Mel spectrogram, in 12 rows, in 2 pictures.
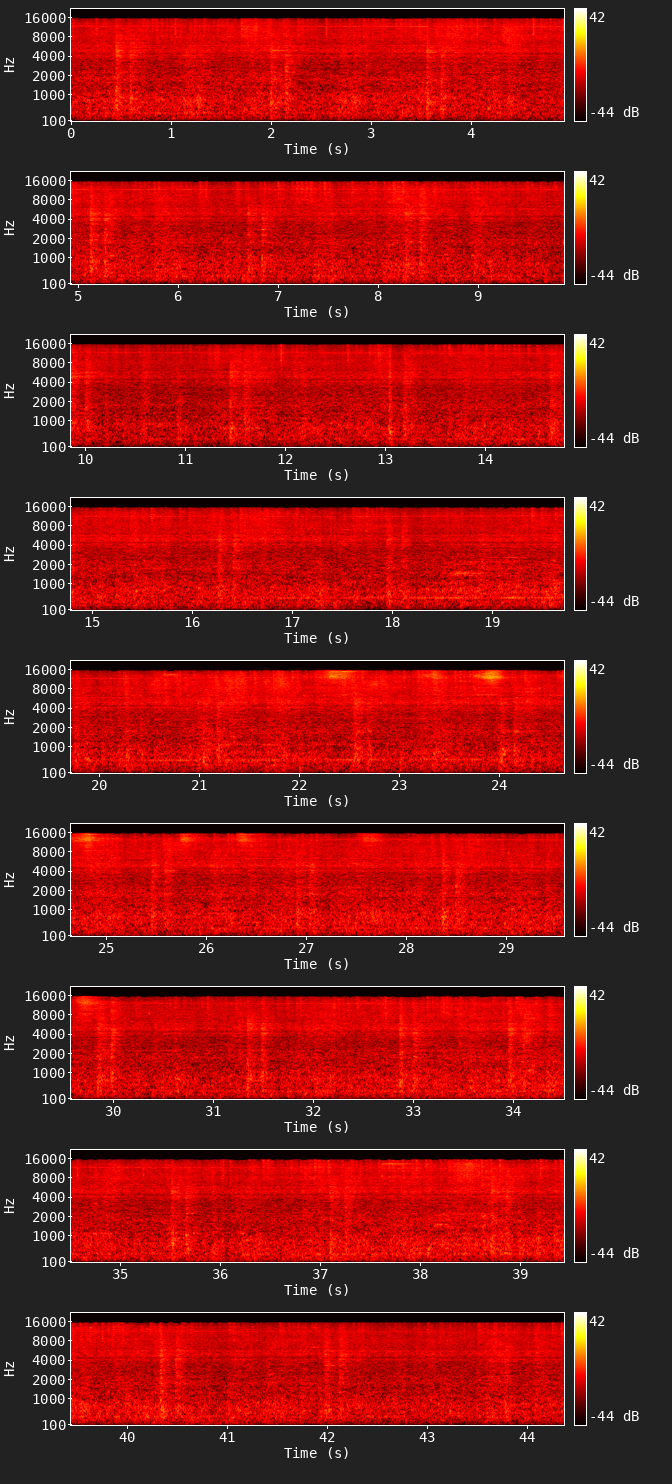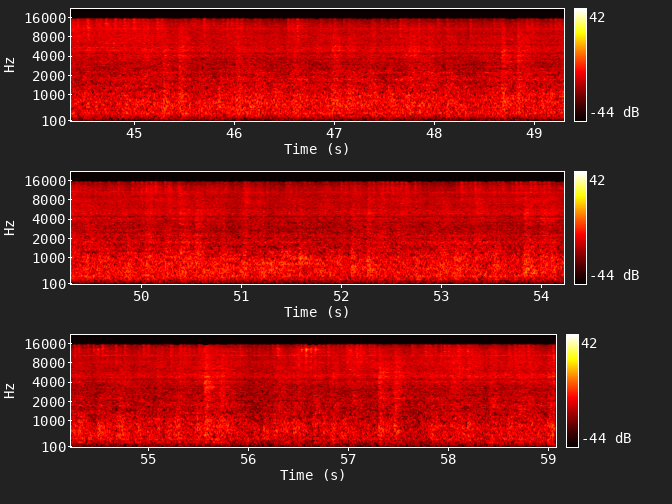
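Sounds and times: train wheels rumbling on rail: 0.0s - 59.0s
clack of rail joints: 0.3s - 59.0s.

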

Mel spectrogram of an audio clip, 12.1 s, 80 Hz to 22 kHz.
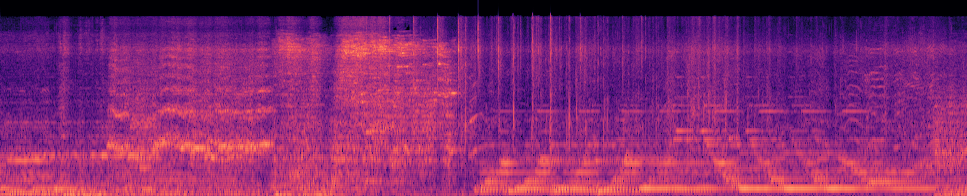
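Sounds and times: backing music: 0.0s - 12.0s
car tyre screech: 0.7s - 5.6s.

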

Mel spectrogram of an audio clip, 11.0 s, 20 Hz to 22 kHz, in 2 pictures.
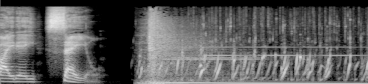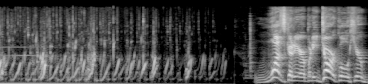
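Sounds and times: deep bass drone: 2.0s - 8.8s
underwater bubbling blips: 2.0s - 9.0s.

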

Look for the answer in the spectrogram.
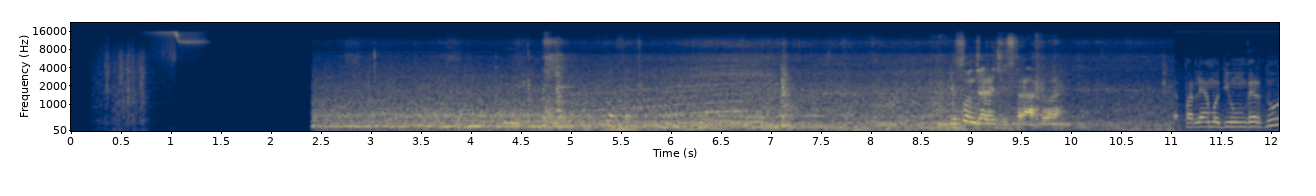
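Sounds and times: street traffic: 2.4s - 12.0s.

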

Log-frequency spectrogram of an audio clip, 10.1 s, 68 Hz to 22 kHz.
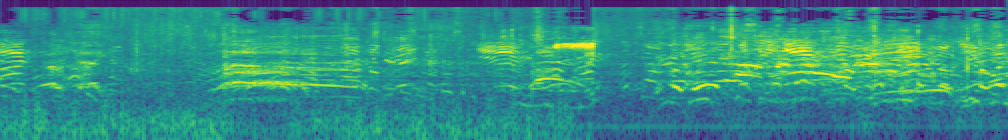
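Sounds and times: people shouting: 0.0s - 1.2s, 2.0s - 10.0s
wind rumble on microphone: 0.0s - 6.0s
referee's whistle: 5.4s - 6.0s.

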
